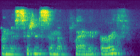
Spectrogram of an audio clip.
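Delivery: ordinary talk, nothing marked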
